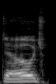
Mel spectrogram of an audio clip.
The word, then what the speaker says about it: DOGE: efficiency along with his I think it's pronounced Doge but Call It Whatever yeah oh I know that correctly it's pronounced Doge but I'm going to call it dodgy because it's DOD right give yeah don't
